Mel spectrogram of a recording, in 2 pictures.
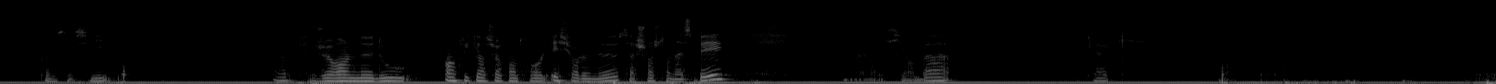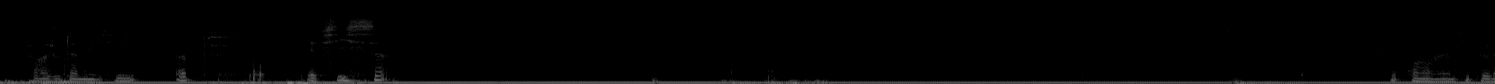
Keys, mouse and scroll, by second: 2.1 click, 5.5 ctrl+click, 6.8 F6, 8.2-9.1 shift+drag, 9.6-10.9 shift+drag, 11.4-12.4 shift+drag, 12.8 F2, 13.2 ctrl+click, 14.0 ctrl+click, 15.6 ctrl+alt+click, 15.9 ctrl+alt+click, 16.4 ctrl+alt+click, 18.0 F6, 19.0-20.3 shift+drag, 20.8-22.4 shift+drag, 22.8 shift+F2, 23.2 ctrl+shift+click, 23.9 click, 25.4 click, 26.4 click, 28.5-29.8 drag.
